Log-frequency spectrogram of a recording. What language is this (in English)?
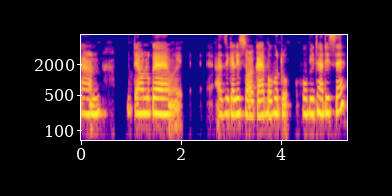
Assamese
